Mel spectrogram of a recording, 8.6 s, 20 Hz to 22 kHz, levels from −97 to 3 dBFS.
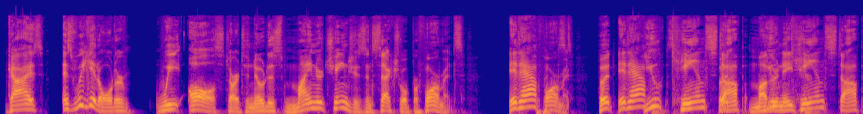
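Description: At 0.45 to 0.47 s, just before "as we get older", a short glitch marks damaged data in a compressed stream. Corrupted bytes make the decoder misread frames and resynchronise. A second such blip occurs at 5.65 to 5.68 s.

From 5.36 s to the end, a doubled audio track appears: a full-band copy of the speech trails about a second behind, roughly 5 dB quieter, with no room colour, cutting in abruptly. A second, slower capture path is the likely cause.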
